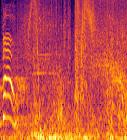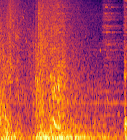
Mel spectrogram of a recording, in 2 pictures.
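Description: A bow bolt fired in the video game Honkai Star Rail, heard as loud whooshing sweeps and mechanical clatter over dense game effects and music, with a sharp snap at the very end.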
